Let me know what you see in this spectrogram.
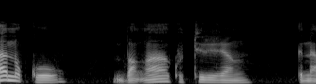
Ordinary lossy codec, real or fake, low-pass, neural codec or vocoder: none; real; none; none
